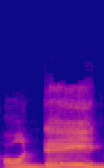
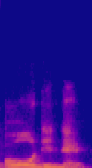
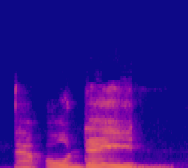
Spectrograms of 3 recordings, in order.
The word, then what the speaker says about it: ordained: ย ง ว่ า ordained ไ ม่ ใ ช่ ordinate น ะ ค รั บ ordained I was ordained น ะ ค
